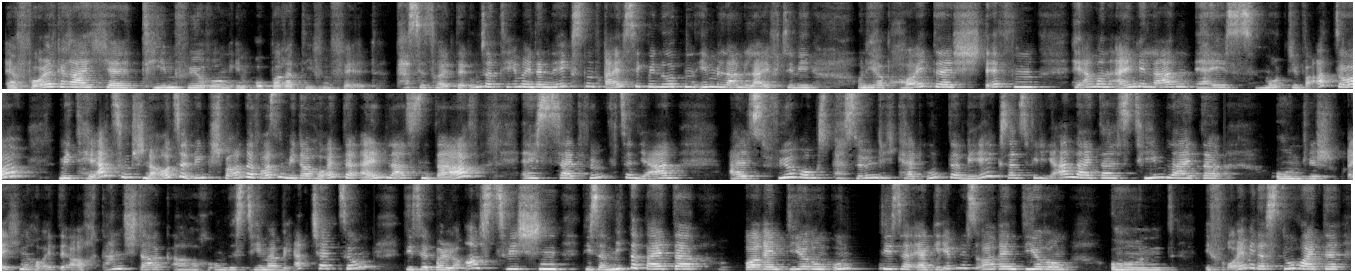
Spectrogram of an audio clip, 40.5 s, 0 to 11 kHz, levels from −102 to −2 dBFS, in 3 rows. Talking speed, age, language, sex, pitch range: 125 wpm, 20-39, German, female, 255-340 Hz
